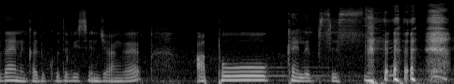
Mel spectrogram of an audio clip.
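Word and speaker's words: ἀποκάλυψις: நம்ம ஆல்ரெடி உங்களுக்கு அந்த டைட்டில் அதை கரெக்டாக ப்ரொனவுன்ஸ் பண்ணுறதுக்கு தான் என்னுடைய கணவர் தான் எனக்கு அதுக்கு உதவி செஞ்சாங்க. அப்போகலிப்சிஸ். அப்போகலிப்சிஸ்.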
